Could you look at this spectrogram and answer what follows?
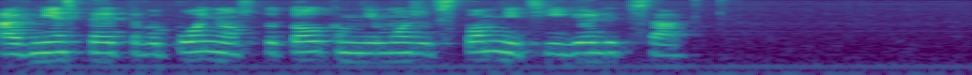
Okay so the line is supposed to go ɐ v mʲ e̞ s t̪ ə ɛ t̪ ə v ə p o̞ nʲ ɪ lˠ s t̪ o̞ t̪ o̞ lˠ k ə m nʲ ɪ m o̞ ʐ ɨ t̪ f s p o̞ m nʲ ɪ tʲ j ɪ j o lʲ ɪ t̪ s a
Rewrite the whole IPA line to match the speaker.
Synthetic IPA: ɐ v mʲ e̞ s t̪ ə ɛ t̪ ə v ə p o̞ nʲ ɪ lˠ ʂ t̪ o̞ t̪ o̞ lˠ k ə m nʲ ɪ m o̞ ʐ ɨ t̪ f s p o̞ m nʲ ɪ tʲ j ɪ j o lʲ ɪ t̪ s a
